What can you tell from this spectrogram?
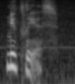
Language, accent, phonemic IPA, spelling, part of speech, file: English, US, /ˈnuː.kli.əs/, nucleus, noun, En-us-nucleus.ogg
- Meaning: 1. The core, central part of something, around which other elements are assembled 2. An initial part or version that will receive additions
